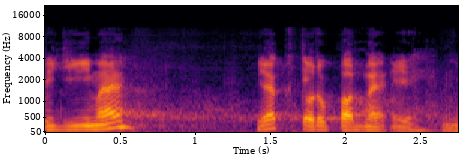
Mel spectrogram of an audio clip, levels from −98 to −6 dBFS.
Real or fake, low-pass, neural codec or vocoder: fake; 10.8 kHz; codec, 24 kHz, 3 kbps, HILCodec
